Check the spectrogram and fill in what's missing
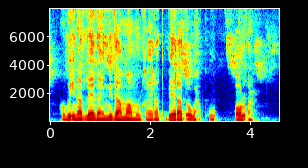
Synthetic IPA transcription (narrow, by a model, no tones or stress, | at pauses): hʊβɛʔɪnaːd̪lɛːðɐhɛnɪðaːmːaːmʊlqɑjɾʔaːd̪bɛːɾʔaːd̪ɔːwɑħkʰʊ | ɔːlʔɐ̰h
